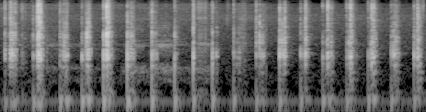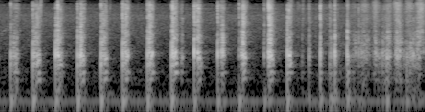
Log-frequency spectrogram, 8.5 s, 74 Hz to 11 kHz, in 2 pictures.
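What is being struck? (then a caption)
Plastic lotion bottle. Fingertips tap and scratch the label side of a medium-size, hollow, white plastic Lubriderm lotion bottle held in the hands. About three dozen quick, hollow taps come in a steady run, each with a clicky tone around 840 Hz and a bright edge that dies away almost at once. A low steady hum sits underneath, and a soft scratchy rustle rises near the end.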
